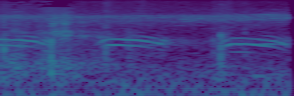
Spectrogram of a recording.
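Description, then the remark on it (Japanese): Bird calls ring out in a mountain forest, a few short whistled notes repeating at intervals over a steady high hiss of insect calls, with no talking. “はい、あのー、森の声、えー、鳥の声虫の声が、まあ、あちこちから聞こえてくるっていうこう広がりがやっぱりステレオのスピーカーとかイヤホンで聞くと感じられたなと思うんで、まあ、そこはやっぱちょっと面白いなと思っていて、まあ、今日のこの森の音もどんな感じになるか若干楽しみです”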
